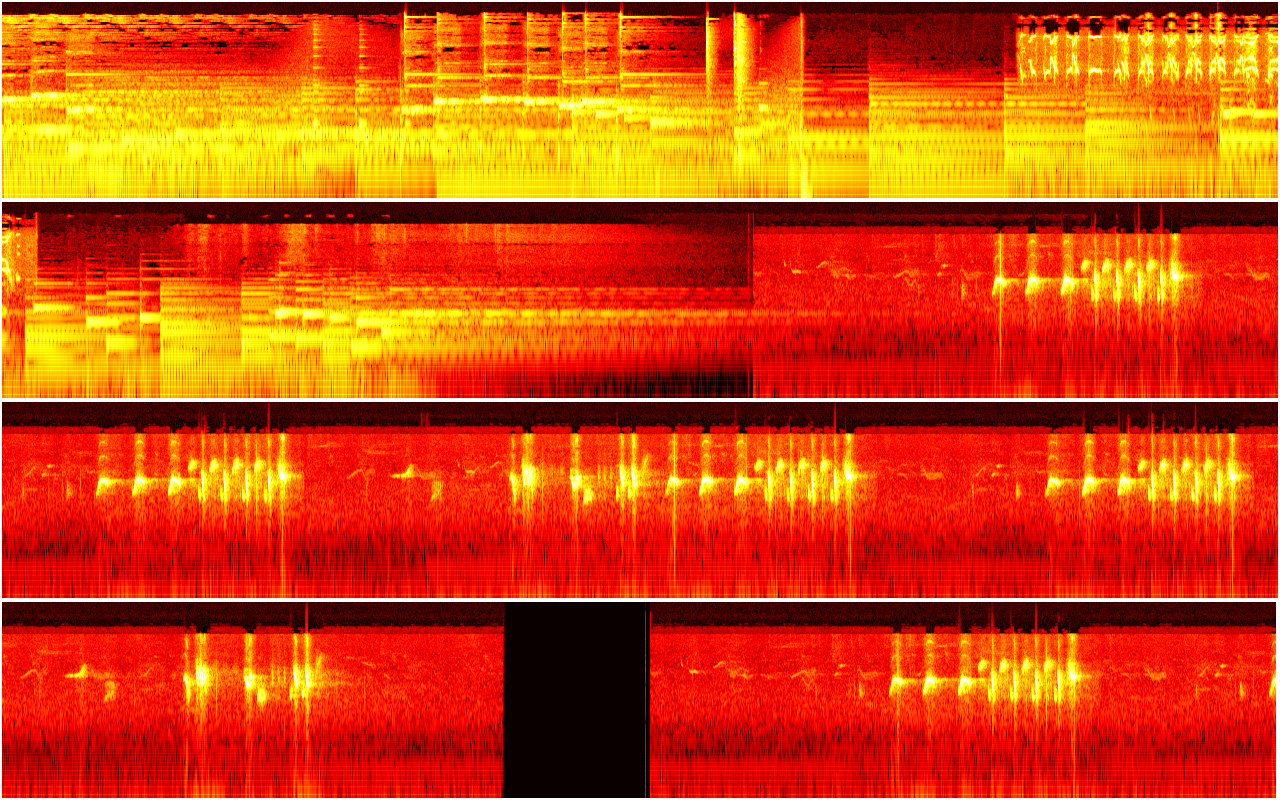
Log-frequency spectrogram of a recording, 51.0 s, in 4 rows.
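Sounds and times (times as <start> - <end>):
single bird chirps: 10.2 - 13.1
songbird singing trill phrase: 10.2 - 13.1.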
